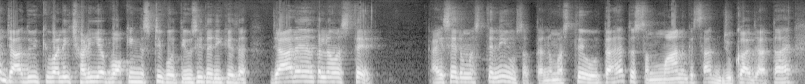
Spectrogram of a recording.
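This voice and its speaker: A male teacher giving a Hindi-medium English lesson. He reads English lines slowly and then explains them in chatty Hindi, with fatherly, scolding asides to his students. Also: sits high.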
